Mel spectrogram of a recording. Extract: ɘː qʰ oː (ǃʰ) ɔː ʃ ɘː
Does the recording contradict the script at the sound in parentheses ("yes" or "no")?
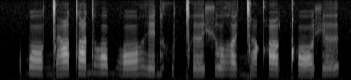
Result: no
